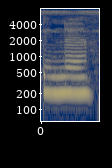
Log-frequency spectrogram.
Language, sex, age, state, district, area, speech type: Malayalam, female, 18-30, Kerala, Thiruvananthapuram, rural, spontaneous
